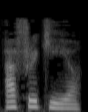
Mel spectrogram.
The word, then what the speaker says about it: Ifriqiya: Arabic Africa, feminine noun, and Ifriqiya, now usually pronounced Afriqiya, feminine.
